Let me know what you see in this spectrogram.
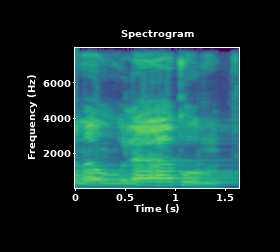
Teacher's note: لام میں کھڑا زبر ہے، اسے ایک الف کے برابر کھینچیں گے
